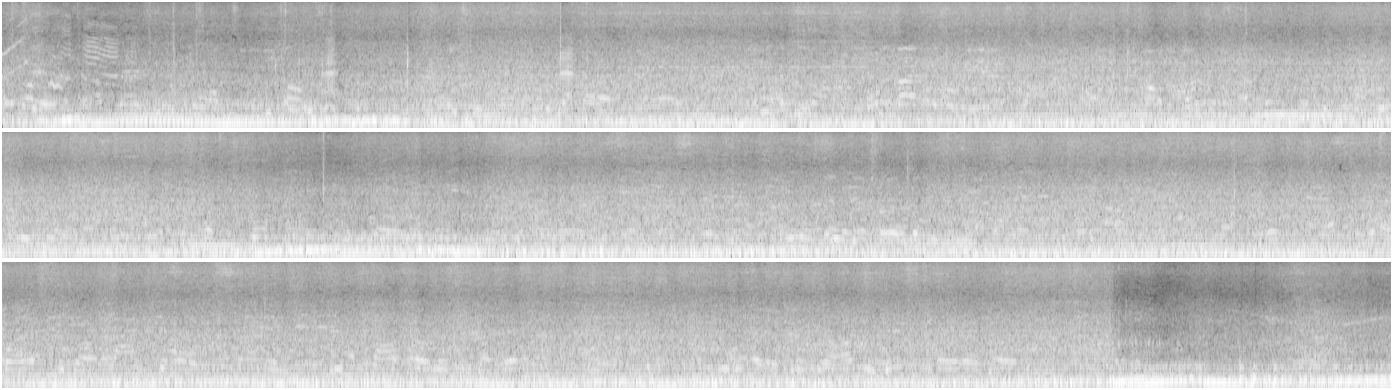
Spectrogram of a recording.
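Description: A sports car engine idles loudly with a deep rumble and revs up and down.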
